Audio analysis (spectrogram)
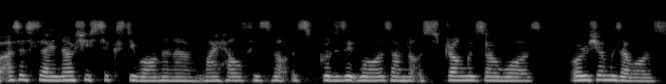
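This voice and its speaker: Hardly pausing, a woman talks at a fairly quick pace in a monotone, flat intonation. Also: medium pitch for a woman. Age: 70s. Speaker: vlogger on life in old age. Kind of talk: casual monologue to camera. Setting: garden shed. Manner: conversational, with hesitations.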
